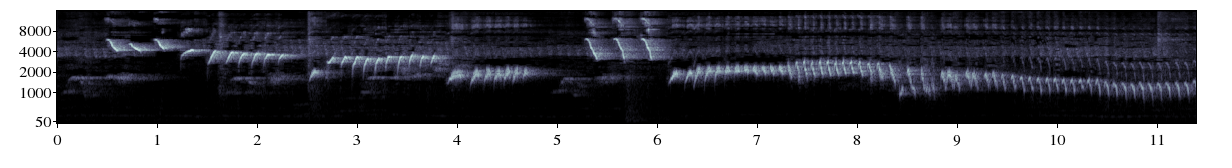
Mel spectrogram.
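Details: Champion white-rumped shama song used as a lure to provoke other shamas: varied whistled phrases with fast rapid trills, long descending rattling series, loud and continuous.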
